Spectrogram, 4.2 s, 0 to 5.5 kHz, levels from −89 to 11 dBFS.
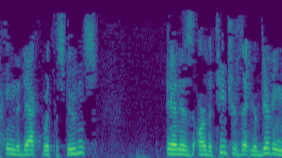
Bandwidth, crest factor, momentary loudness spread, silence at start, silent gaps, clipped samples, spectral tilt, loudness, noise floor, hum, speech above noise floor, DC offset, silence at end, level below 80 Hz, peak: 5.4 kHz; 18 dB; 9 LU; 0 s; none; under 0.1%; -9.5 dB/octave; -21 LUFS; -61 dBFS; none; 41 dB; under 0.1%; 0 s; -56 dBFS; -4 dBFS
